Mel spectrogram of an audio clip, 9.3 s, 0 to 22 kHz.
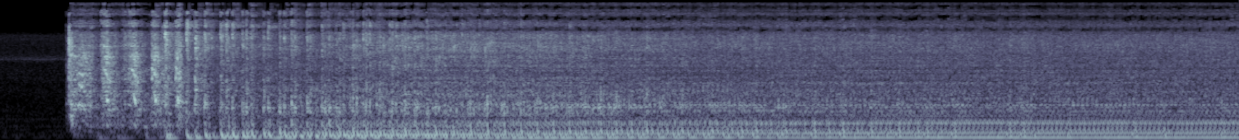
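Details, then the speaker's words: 2002 Harley-Davidson Road King Screaming Eagle (FLHRSEI) after new plugs, wires and carb-side work: starts, then lopes unevenly and idles high without dropping, engine light on; carb-cleaner test later confirms an intake air leak. "Still idling high. I got the engine light on."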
